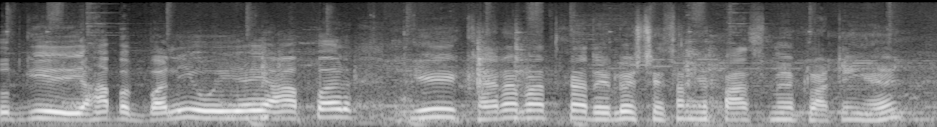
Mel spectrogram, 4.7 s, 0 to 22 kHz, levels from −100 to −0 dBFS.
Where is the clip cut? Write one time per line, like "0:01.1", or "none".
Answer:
0:01.9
